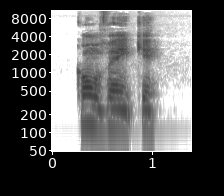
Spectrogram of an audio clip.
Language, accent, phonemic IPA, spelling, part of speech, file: French, Canada, /kɔ̃.vɛ̃.kɛ/, convainquaient, verb, LL-Q150 (fra)-convainquaient.wav
- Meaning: third-person plural imperfect indicative of convaincre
